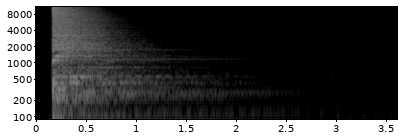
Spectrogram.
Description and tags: Bright metallic hit. Junk Cymbal.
